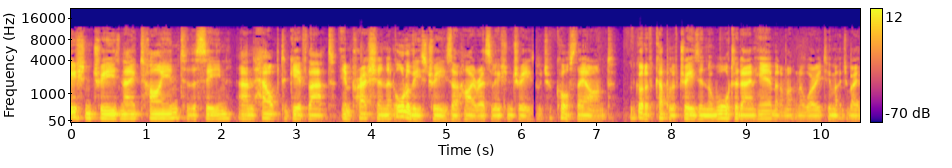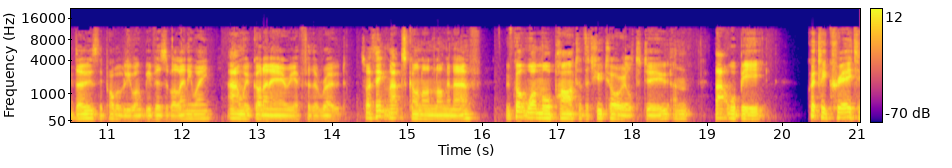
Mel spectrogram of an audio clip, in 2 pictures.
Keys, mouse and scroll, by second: 3.1-3.6 scroll down 1, 16.1 scroll up 1.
